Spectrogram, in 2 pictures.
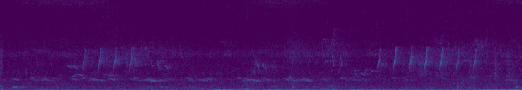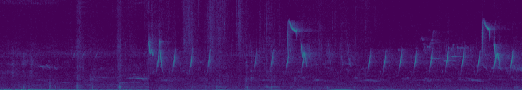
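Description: Faint birdsong: wild birds giving repeated short high chirps and quick runs of notes, with a few sharp downward whistles. A low rumble runs underneath from about four seconds in to about thirteen seconds in.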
